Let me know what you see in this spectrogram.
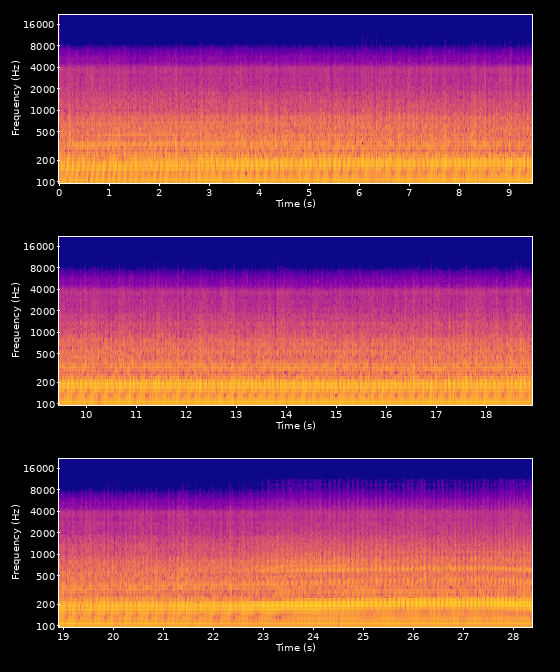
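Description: Motorcycle engine running at a steady cruise, a constant drone over road and wind noise. Its pitch creeps up slightly near the end.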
